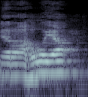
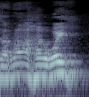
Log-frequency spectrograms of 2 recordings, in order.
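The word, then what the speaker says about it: Rahwayh: who was Ishaq ibn Rahoya, and some of them pronounce it as Rahaway. And the reason why some scholars don't like to pronounce it as Rahaway as opposed to Rahoya, why?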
